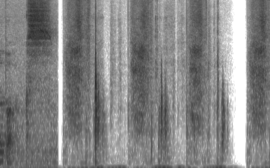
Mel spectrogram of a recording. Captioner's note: pages turning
